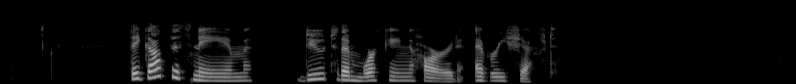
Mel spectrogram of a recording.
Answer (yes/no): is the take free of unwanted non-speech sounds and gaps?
yes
